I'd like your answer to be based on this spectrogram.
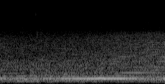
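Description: A Ferrari race car drives downhill through standing water on a wet circuit. Its engine drones at a steady, moderately distant pitch with no other sounds.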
